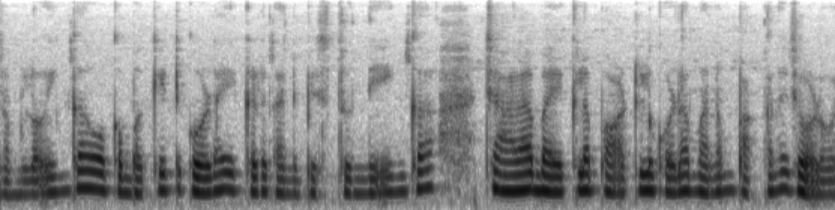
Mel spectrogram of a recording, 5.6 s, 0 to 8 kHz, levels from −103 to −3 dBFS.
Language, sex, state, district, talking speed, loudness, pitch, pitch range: Telugu, female, Andhra Pradesh, Chittoor, 160 wpm, -18 LUFS, 175 Hz, 165-195 Hz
